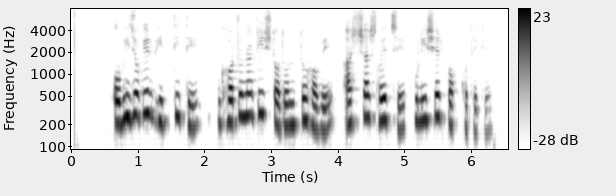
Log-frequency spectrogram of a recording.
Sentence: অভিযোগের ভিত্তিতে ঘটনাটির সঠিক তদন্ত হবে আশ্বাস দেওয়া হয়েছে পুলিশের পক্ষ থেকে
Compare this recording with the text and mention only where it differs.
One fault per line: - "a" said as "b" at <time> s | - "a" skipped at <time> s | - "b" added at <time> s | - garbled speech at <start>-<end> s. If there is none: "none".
- "সঠিক" skipped at 2.9 s
- "দেওয়া" skipped at 4.5 s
